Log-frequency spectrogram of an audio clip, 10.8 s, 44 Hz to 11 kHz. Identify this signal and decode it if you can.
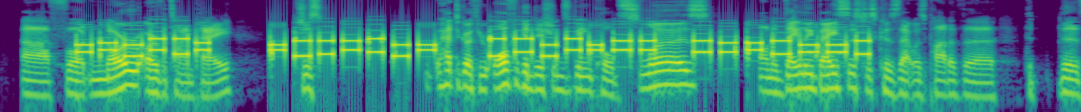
DTMF, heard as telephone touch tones, dialled by hand, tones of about 160 ms, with speech in English. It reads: 701DB0 *36#C1* AC1D*## 9806776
